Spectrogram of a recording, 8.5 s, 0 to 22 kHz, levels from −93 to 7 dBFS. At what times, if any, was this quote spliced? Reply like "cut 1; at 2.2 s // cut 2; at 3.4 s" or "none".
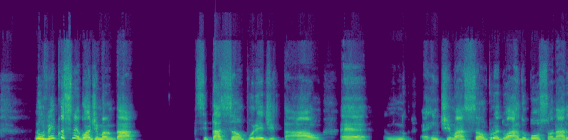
none

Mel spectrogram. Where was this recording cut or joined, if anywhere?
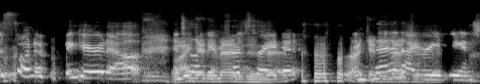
none

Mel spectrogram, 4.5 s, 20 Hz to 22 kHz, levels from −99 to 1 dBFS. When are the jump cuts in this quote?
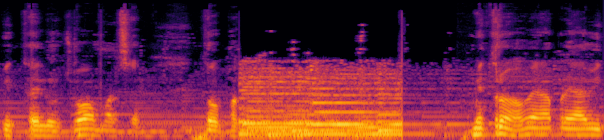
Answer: cut 1; at 1.8 s

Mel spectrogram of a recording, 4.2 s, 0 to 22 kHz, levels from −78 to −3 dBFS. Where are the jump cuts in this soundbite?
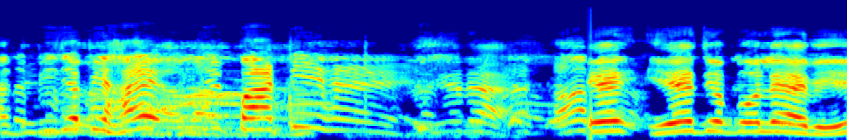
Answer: cut 1; at 3.0 s

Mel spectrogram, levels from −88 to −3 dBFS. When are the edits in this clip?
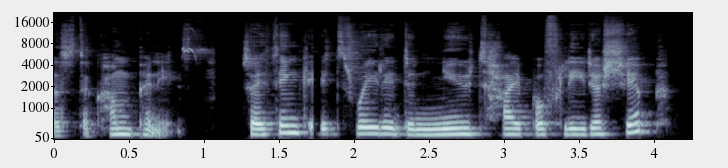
cut 1; at 1.7 s

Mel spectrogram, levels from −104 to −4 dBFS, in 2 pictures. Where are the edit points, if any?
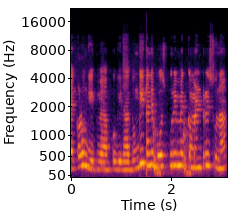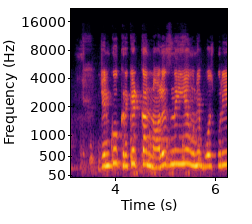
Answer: cut 1; at 1.5 s

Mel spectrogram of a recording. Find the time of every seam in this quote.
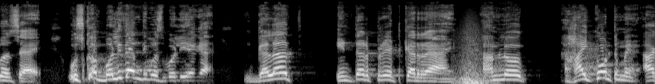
cut 1; at 4.7 s

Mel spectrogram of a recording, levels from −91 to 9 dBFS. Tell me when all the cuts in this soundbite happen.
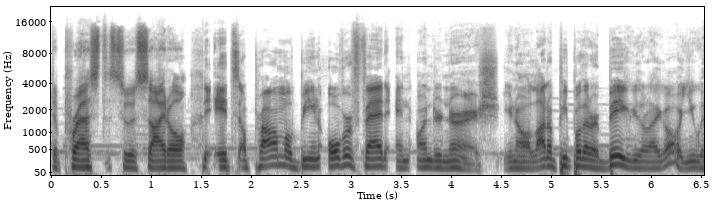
cut 1; at 1.6 s

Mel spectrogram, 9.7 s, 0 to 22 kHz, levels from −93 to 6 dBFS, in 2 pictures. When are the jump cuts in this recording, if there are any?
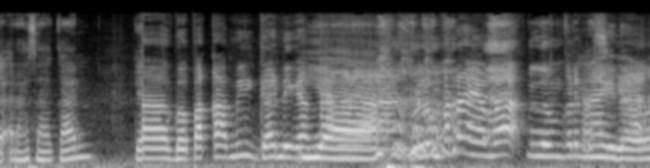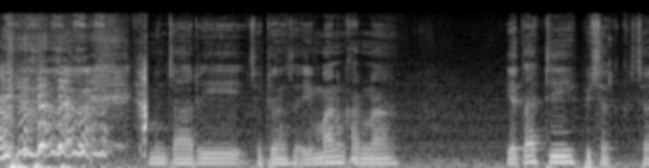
cut 1; at 1.1 s // cut 2; at 5.8 s

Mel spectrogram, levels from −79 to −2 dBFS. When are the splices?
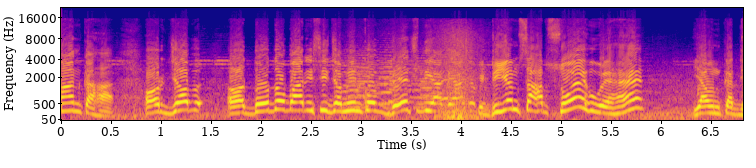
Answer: cut 1; at 4.0 s

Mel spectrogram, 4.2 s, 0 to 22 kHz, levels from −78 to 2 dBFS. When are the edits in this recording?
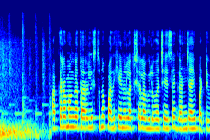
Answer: none

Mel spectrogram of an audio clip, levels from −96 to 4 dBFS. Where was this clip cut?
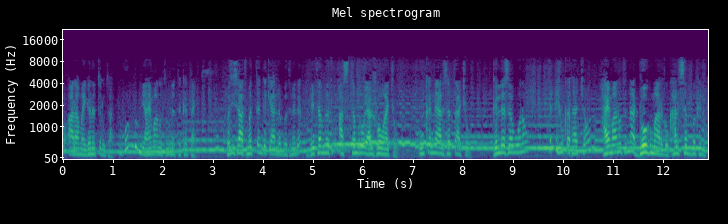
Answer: none

